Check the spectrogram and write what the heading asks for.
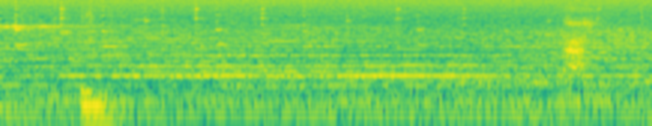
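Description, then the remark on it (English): A person mimics a dog barking into a microphone: one gruff, low bark near the start, then a shorter, higher yelp a few seconds later, both over a steady background hum. “He barks into a microphone.”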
